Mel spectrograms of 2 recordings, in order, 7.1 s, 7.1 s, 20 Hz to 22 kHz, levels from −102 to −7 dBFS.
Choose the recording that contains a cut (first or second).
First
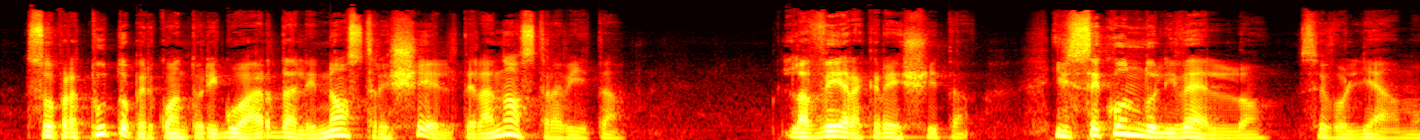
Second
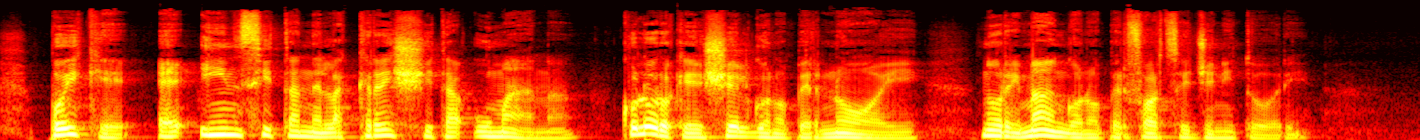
second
